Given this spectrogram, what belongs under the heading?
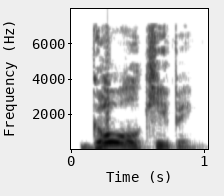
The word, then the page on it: goalkeeping: British English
